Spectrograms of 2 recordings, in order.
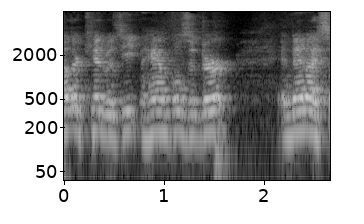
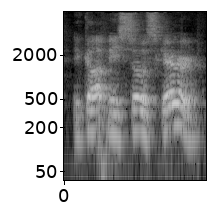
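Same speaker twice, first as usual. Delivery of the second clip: normal talking voice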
